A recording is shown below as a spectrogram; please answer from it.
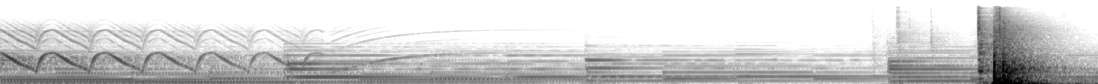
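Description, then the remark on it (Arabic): Police car sirens wail in quick repeated rising and falling sweeps for the first couple of seconds, then fade into sustained droning tones before a sudden loud thump near the end. “سمعت صوت سيرينة عربيات الشرطة.”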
